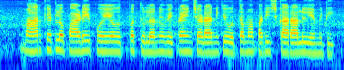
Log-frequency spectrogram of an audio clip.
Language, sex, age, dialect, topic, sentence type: Telugu, female, 31-35, Central/Coastal, agriculture, statement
